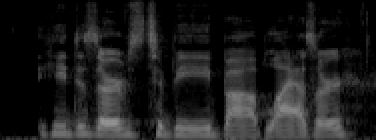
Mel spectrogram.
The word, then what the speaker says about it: Lazar: So it's not Bob Lazar, it's Bob Lazar.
